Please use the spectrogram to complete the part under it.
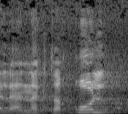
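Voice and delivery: normal talking voice

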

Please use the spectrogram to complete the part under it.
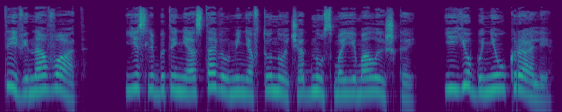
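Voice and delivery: high, loud blaming cry; furious accusation. A narrator's reading. Wife blaming her husband for the stolen daughter, furious. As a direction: hurl the guilt at him.

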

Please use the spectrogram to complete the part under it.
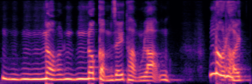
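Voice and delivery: high, loud, frantic begging; cling and beg for rescue; desperate plea. Acted. Lâm Sẹo clutching cậu Tẩy's leg begging for help, desperate plea. Terrified man begs cậu Tẩy.

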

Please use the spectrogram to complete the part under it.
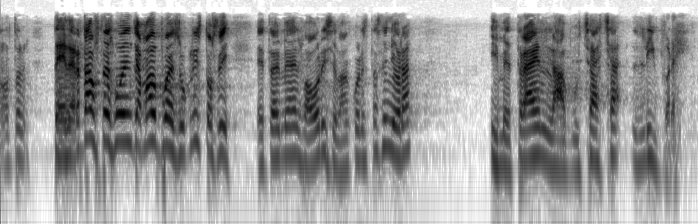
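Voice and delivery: ordinary delivery

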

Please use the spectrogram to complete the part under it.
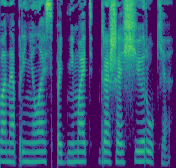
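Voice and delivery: usual speaking voice

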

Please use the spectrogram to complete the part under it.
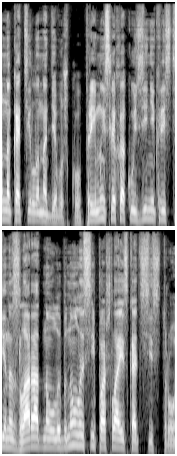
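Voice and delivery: ordinary delivery

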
